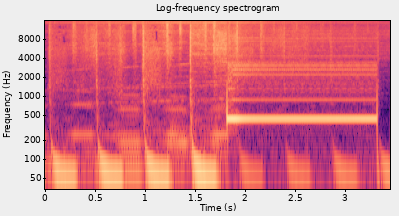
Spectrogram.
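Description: A phone call is placed: after a few thumping low beats of music, a steady single-pitched ringback tone holds for about a second and a half while faint regular pulses continue beneath it.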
